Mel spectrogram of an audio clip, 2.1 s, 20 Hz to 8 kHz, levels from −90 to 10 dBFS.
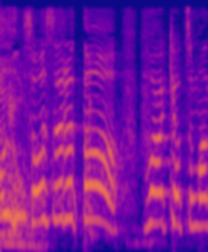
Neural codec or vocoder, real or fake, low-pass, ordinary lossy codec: none; real; 7.2 kHz; MP3, 64 kbps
